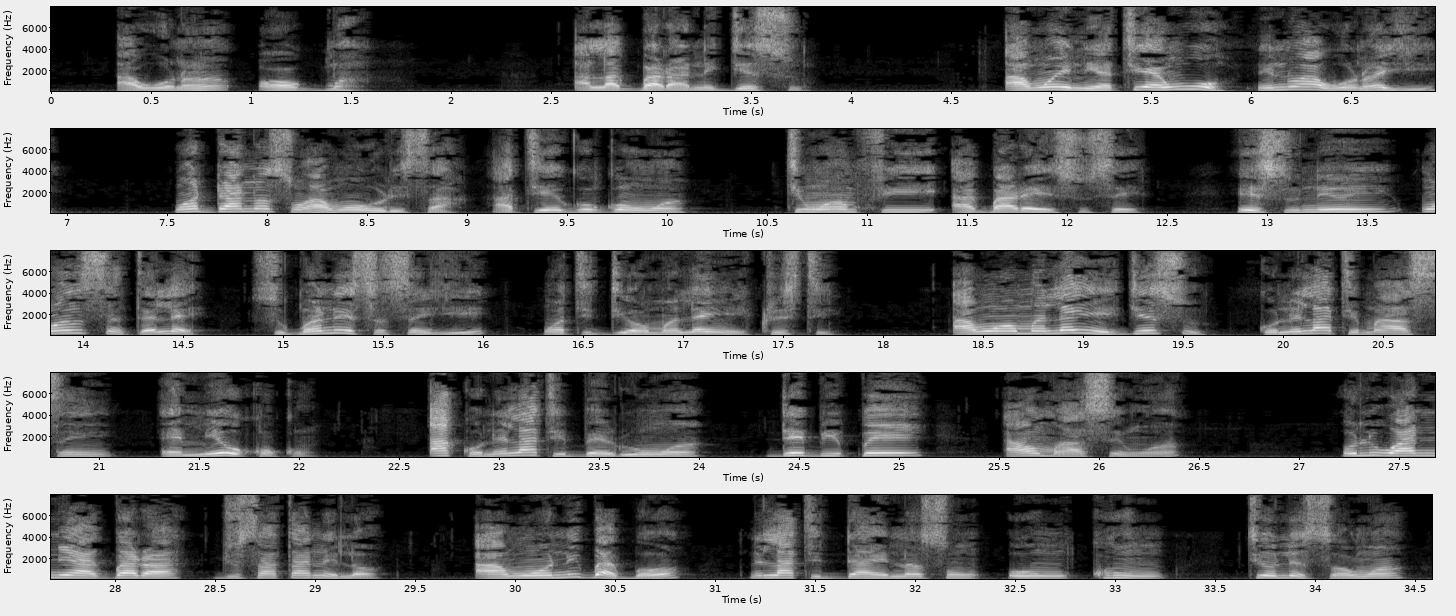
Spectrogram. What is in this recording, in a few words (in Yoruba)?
good news yoruba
